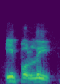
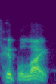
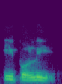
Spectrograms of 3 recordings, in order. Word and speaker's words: Hyppolite: The last name is the correct way to pronounce it is Hyppolite. But my whole life I've been saying it wrong too, so no pressure. Because here in the American way of saying it is Hyppolite.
